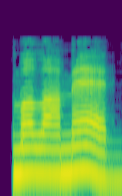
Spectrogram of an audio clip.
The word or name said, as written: melammed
